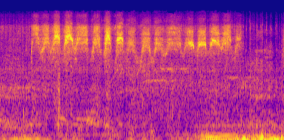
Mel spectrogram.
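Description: A person calling a cat with a rapid string of soft "pss-pss-pss" hisses, about four or five a second.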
